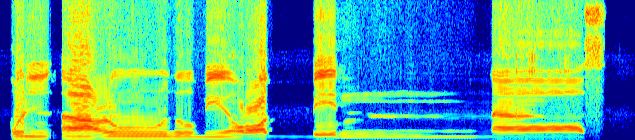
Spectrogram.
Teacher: قل قاف کو موٹا کرنا ہے, حمزہ عین دونوں کو واضح کر کے پڑھنا ہے.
